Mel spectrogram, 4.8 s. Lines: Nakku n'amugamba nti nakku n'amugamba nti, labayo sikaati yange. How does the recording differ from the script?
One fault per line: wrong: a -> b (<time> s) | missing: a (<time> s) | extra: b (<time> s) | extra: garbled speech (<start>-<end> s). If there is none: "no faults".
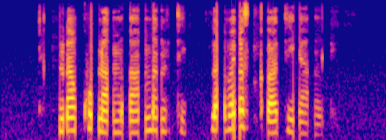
missing: nakku n'amugamba nti (2.3 s)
